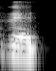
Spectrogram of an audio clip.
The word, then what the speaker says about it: read: Jadi ini bukan read dibaca red. Jadi bentuk pertamanya read, kemudian bentuk kedua red, kemudian bentuk ketiga juga red. Tulisannya sama, ejanya sama tapi cara bacanya berbeda. Read, red, red.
